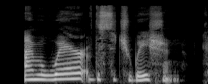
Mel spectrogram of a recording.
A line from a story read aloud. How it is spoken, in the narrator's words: Commander Wilker replied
